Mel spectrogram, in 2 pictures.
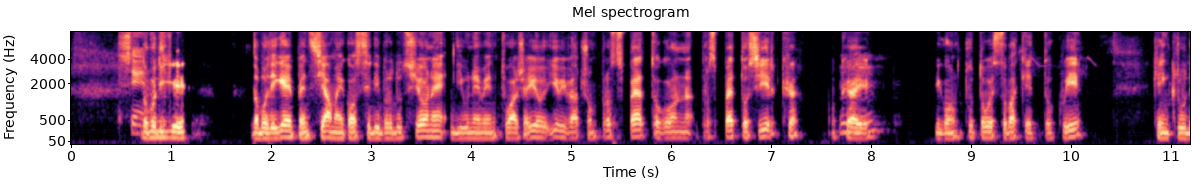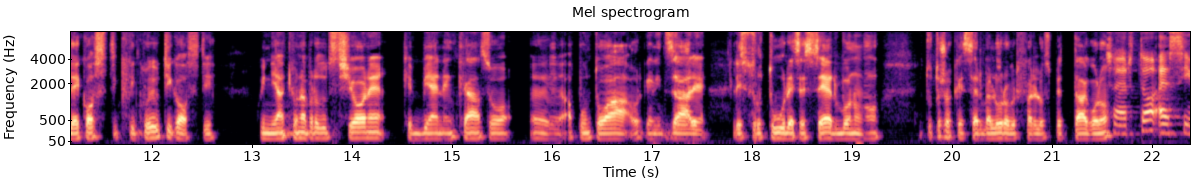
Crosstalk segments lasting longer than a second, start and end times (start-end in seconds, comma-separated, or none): none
